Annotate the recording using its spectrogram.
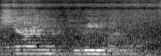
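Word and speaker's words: Caryn Leland: Licensing Art and Design by Karen Leland. Karen is spelled C-A-R-Y-N, Leland, L-E-L-A-N-D.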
